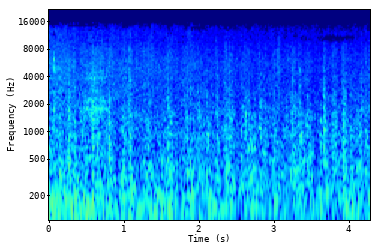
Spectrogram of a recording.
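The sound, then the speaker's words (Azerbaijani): Rain falls steadily in a dense, even hiss of countless drops that stays constant and fairly soft throughout, with no voices. “Gör necə de yağış başladı birdenbire.”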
